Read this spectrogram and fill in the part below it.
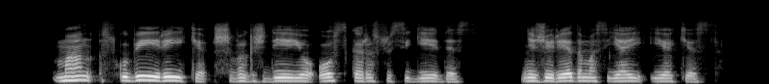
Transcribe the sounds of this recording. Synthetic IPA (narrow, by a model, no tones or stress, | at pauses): mɐnskʊbʲɛɪɾʲɛɪkʲɛʃʋɐɡʒʲd̪ʲeːjoːʔoːskɐɾɐsʊsʲɪɡʲeːd̪ʲeːs | nʲɛʒʲʊɾʲeːd̪ɐmɐsjɛɪiɐkʲɪs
